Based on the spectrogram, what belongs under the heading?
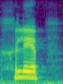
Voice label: hleb, Russian; products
